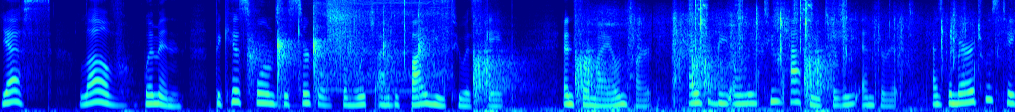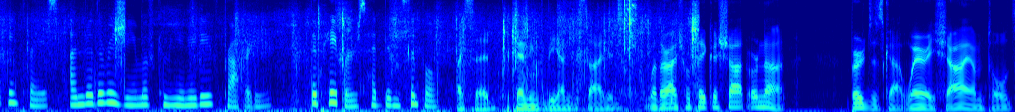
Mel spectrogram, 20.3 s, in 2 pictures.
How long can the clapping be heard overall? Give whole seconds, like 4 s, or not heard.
6 s.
